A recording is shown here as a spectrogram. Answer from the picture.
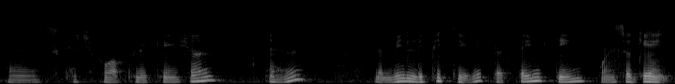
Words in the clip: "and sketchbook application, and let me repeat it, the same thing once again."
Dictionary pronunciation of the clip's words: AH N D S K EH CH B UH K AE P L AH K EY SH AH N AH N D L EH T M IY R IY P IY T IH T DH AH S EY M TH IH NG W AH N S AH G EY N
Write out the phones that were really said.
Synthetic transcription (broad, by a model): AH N S K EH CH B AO AE P L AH K EY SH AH N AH N L EH T M IY L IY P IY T IH T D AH S EY M T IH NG W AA N S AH G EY N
